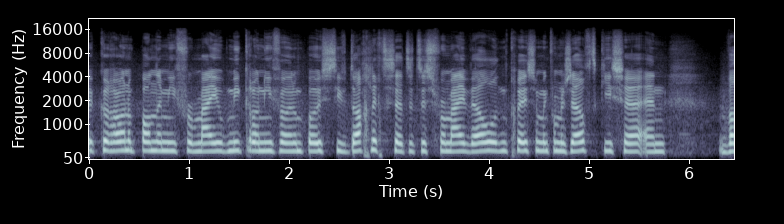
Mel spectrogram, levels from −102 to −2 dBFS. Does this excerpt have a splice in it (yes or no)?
yes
